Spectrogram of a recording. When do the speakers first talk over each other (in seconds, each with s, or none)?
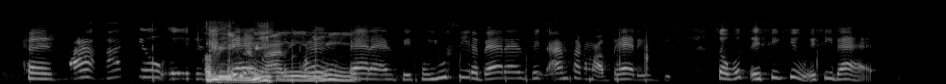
2.1 s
